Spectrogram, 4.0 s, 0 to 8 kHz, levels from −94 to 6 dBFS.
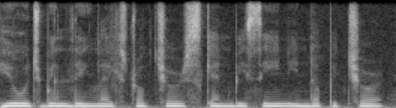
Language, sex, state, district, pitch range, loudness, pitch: English, female, Assam, Kamrup Metropolitan, 160-170 Hz, -13 LUFS, 165 Hz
